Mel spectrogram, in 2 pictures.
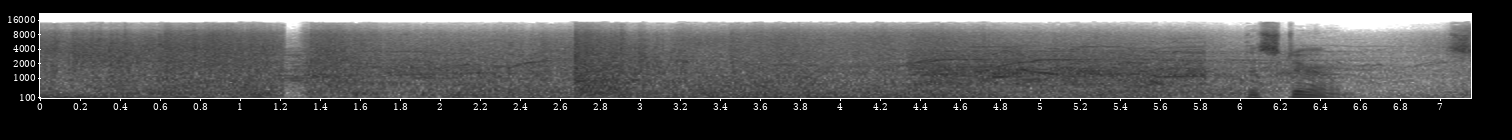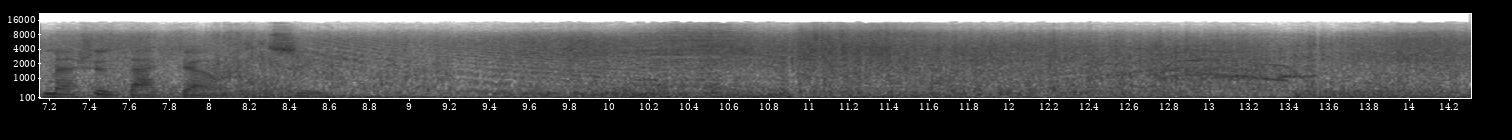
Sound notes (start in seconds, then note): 0.0 ship Breaks and Crashes; 8.9 Stern Crashes; 12.4 passengers Panicking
